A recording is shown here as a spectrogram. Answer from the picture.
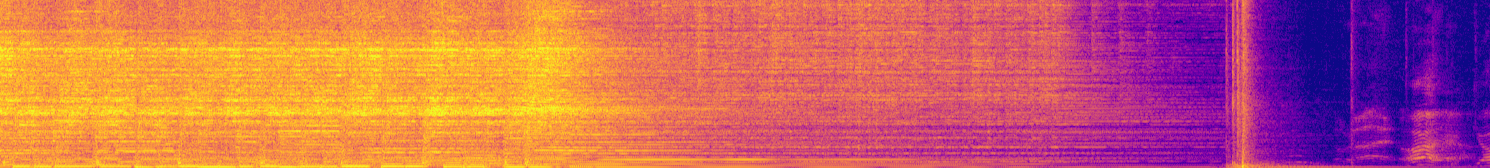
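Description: Live rock band of drum kit, bass and electric guitar playing the last bars of a song. About five seconds in, they stop on a final chord that rings on and fades away over several seconds. Near the end a single sharp knock sounds.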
